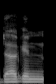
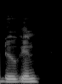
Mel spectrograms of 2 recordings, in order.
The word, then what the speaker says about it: Duggan: I think it's pronounced Duggan, not Dugan.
